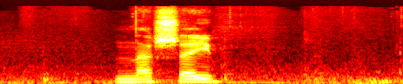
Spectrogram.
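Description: Footsteps run across a hard metal floor.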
